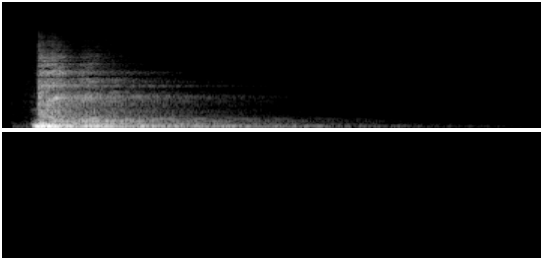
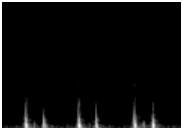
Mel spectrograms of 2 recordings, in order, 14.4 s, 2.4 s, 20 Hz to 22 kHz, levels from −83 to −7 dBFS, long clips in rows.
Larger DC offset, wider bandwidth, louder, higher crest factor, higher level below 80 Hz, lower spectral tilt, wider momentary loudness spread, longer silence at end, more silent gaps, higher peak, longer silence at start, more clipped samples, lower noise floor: neither; first, 4.8 kHz vs 0.8 kHz; first, -22 LUFS vs -26 LUFS; about the same, 24 dB vs 22 dB; about the same, -36 dBFS vs -34 dBFS; second, -9 dB/octave vs -16 dB/octave; first, 27 LU vs 13 LU; first, 11.1 s vs 0.35 s; neither; about the same, -4 dBFS vs -4 dBFS; about the same, 0.4 s vs 0.3 s; neither; first, under -90 dBFS vs -39 dBFS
